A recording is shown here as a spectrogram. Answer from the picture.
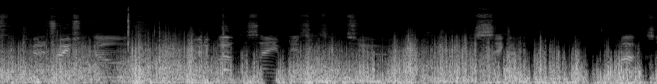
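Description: Wind buffeting the microphone in a steady rough rumble, with a voice talking indistinctly over it.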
